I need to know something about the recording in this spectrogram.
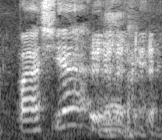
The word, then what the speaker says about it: Paes: the match kemarin itu Tapi bacanya pas bukan Pais ya pas Martin pas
